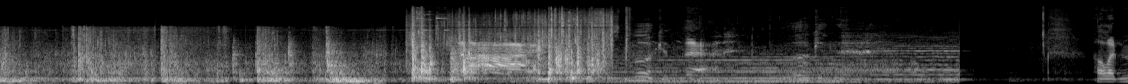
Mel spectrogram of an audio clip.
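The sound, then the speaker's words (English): Huge hailstones crash down in a loud, dense clatter of hard impacts for several seconds, then muffled voices talk as the pounding eases, before a brief silence. “that's the biggest hailstone I've ever seen right there.”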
